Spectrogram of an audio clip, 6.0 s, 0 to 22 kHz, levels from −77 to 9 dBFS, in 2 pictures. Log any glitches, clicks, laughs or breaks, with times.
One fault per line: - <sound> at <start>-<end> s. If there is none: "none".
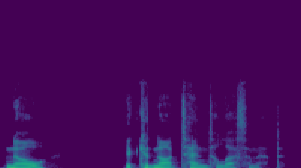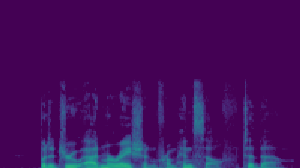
none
